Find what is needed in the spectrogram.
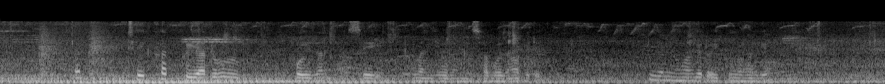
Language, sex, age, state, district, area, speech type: Assamese, male, 18-30, Assam, Kamrup Metropolitan, urban, spontaneous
